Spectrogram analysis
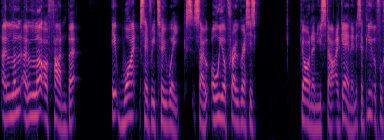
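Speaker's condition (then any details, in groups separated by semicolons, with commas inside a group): Stammer; stutter, unnoticed during rapping and spoken word years, noticed with radio show and podcast, works with STAMMA; stammered when trying to say Gimli during recording; difficulty with words starting with hard g, can say Finley easily; repeated sounds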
